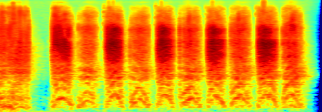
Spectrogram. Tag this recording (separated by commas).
Tools, Sawing, home sounds, Zipper (clothing)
